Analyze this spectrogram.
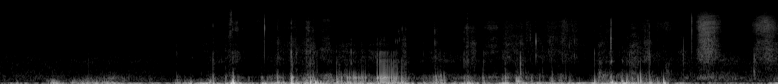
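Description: Footsteps crunch and rustle through brush.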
